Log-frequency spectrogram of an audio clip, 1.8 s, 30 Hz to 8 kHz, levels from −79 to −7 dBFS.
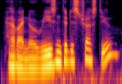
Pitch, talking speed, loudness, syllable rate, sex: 125 Hz, 230 wpm, -17 LUFS, 5.0 syllables/s, male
